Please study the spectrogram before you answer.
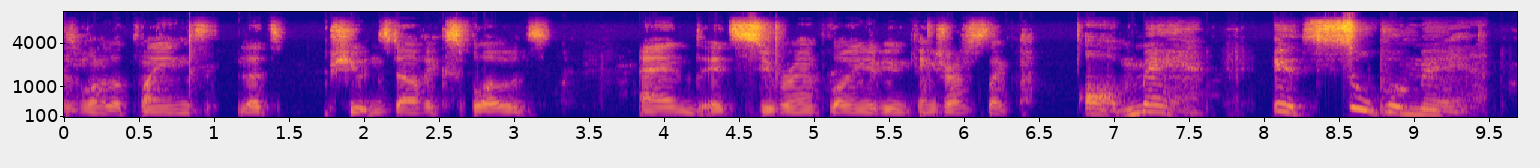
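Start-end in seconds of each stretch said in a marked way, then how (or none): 6.8-9.4 very slow, high, swooping, excited fanboy voice. Describing a movie scene where Superman floats into view: imitating King Shark's excitement. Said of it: "he's a little fanboy for him".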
